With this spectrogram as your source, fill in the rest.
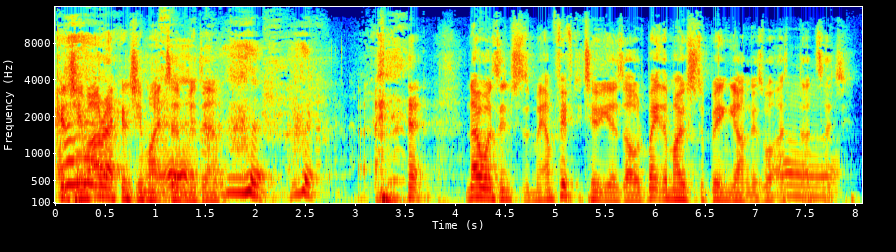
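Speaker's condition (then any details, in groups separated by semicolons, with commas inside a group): No condition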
